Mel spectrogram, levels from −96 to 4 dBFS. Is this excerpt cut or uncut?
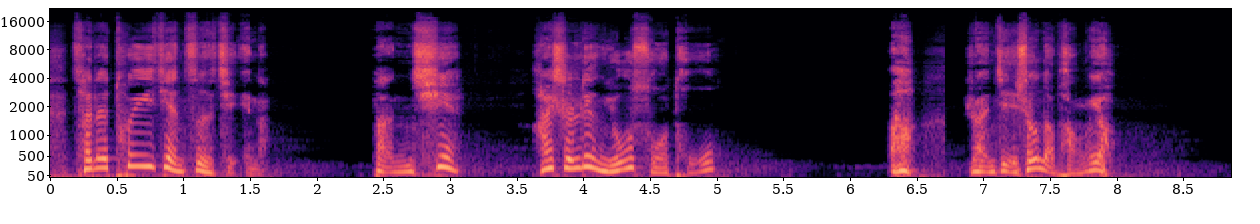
cut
